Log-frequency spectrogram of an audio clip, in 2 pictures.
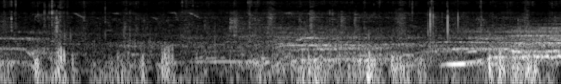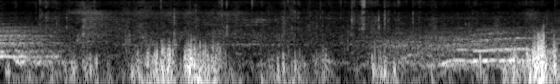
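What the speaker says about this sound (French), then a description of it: "Toutes les vaches nous font un petit défilé là." Cows lowing repeatedly inside a busy barn during silage season, several overlapping moos near and far over steady shed clatter and background noise.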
